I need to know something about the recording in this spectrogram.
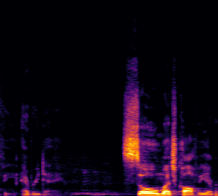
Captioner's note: chuckles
